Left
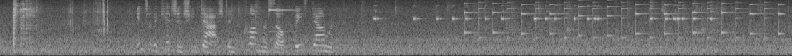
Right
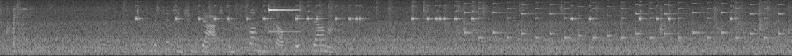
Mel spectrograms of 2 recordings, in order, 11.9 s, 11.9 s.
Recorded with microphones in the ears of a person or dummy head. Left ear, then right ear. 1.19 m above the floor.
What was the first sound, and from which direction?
Cutlery clinking, 75° left (ahead or behind).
